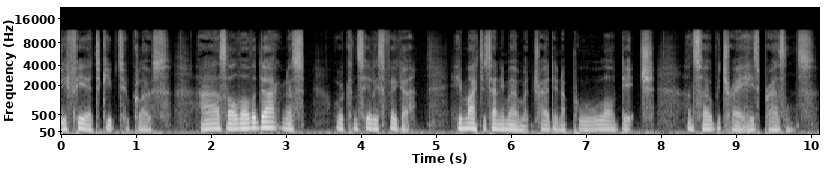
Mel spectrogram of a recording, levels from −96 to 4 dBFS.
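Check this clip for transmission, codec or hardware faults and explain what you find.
One fault: near the end of the speech, from 9.30 to 9.38 s, the level drops abruptly by about 6 dB for roughly 80 ms, then returns. The likely cause is one channel dropping out: with one stereo side lost, the mono sum keeps only half its shared signal. Unlike a full dropout, the sound never goes silent, and unlike a gradual gain change, the step is sudden and sits at about 6 dB.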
